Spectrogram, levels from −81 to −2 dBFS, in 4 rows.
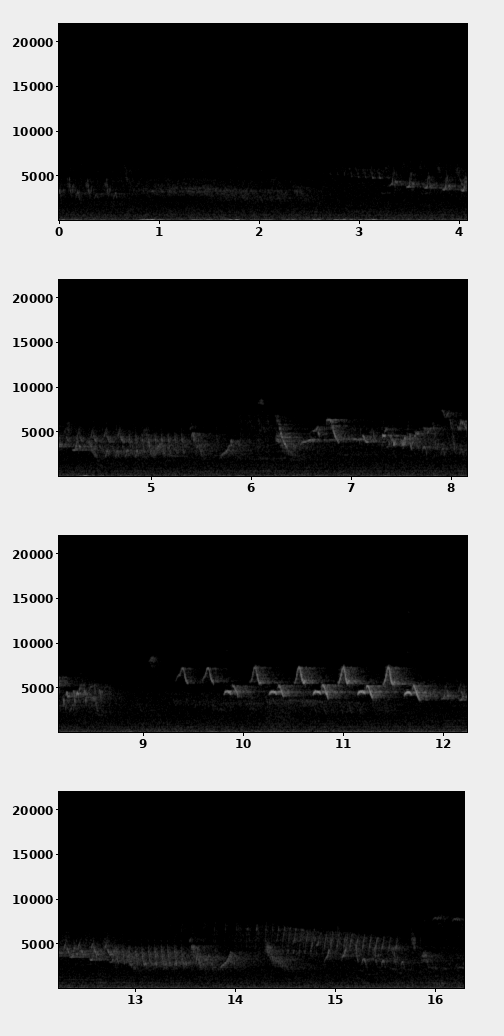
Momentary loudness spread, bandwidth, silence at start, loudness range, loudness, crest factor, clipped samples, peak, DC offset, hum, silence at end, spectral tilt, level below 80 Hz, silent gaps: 18 LU; 16 kHz; 0 s; 13 LU; -50 LUFS; 22 dB; under 0.1%; -32 dBFS; under 0.1%; none; 0 s; -0.5 dB/octave; -60 dBFS; none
